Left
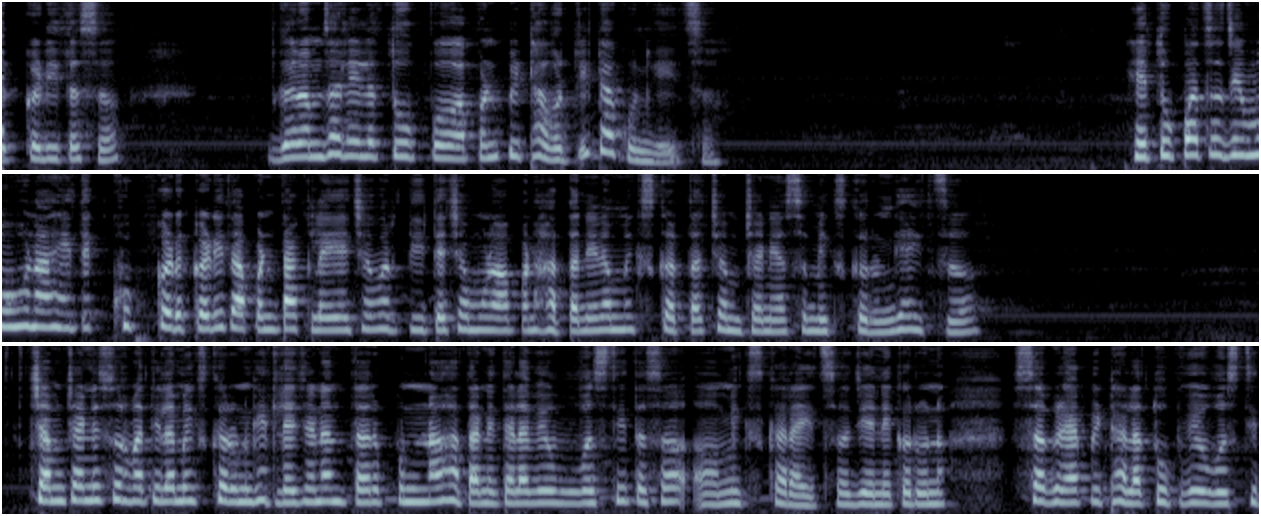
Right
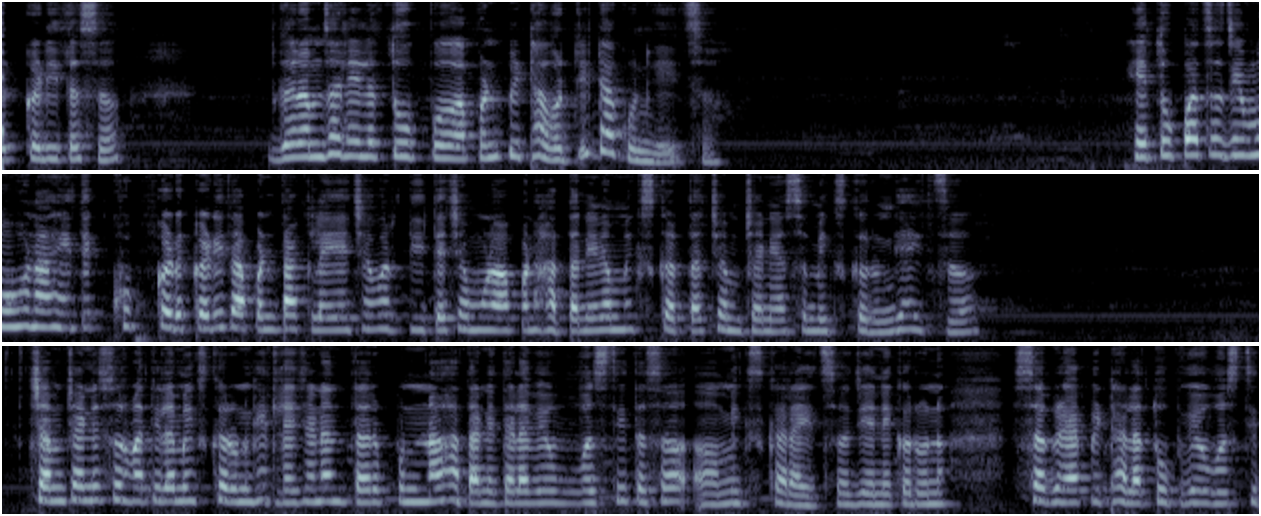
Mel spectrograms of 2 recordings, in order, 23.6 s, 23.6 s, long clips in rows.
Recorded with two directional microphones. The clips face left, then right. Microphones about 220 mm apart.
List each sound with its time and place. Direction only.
0.0 s speech: 25° left (ahead or behind)
7.0 s a woman's voice: 10° left (ahead or behind)
15.8 s a woman's voice: 10° left (ahead or behind)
